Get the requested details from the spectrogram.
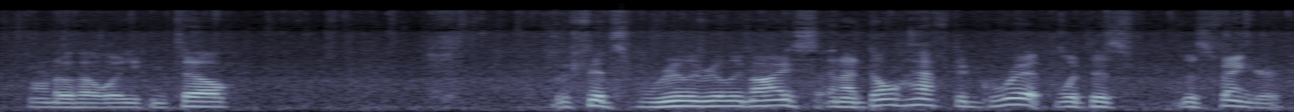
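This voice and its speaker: A man talks at a moderate pace with a medium pitch. There is noticeable background noise. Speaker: DIY maker / outdoors channel host. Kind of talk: casual tutorial. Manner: animated.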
